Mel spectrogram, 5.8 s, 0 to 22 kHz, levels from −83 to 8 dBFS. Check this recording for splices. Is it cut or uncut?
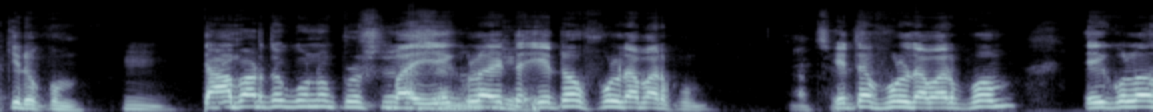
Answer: cut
